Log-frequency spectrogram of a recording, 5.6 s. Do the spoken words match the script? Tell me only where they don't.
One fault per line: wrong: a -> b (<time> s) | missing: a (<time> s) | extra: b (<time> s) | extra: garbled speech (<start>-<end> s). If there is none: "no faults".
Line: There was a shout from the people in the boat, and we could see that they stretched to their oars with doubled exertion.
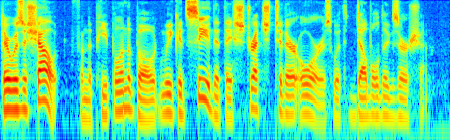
no faults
